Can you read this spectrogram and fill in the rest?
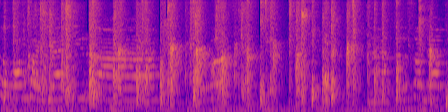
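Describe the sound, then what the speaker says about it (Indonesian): A fifth-grade class claps for a student group, rhythmic loud hand claps repeating steadily with voices talking over them. "Saya tepuk tangan dulu"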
